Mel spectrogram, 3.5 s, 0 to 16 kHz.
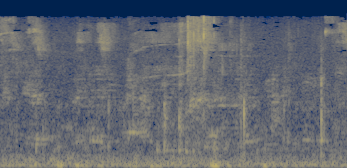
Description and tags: Registro de paisaje sonoro para el proyecto SIAS UAN en la ciudad de santiago de cali.
registro realizado como Toma No 05-musica 2 plazoleta san francisco.
Registro realizado por Juan Carlos Floyd Llanos con un Iphone 6 entre las 11:30 am y 12:00m el dia 21 de noviembre de 2.019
